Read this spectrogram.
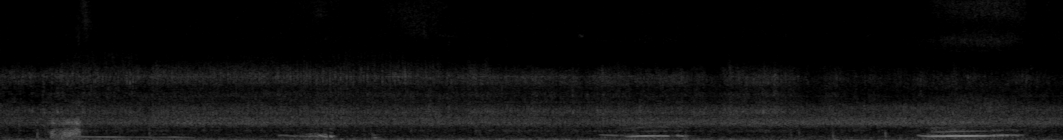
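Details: Cat snoring while asleep; snoring.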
